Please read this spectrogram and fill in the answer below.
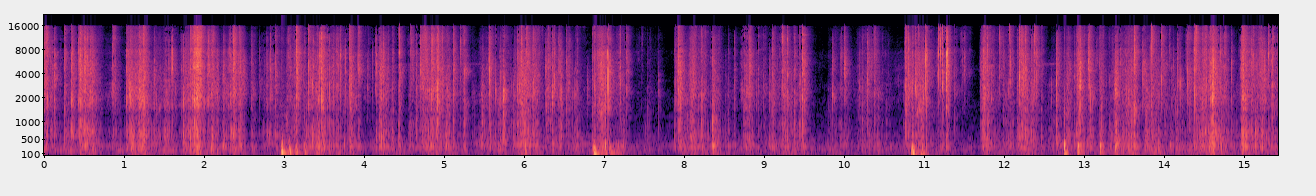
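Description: Plastic and card packaging of a stationery kit crinkling and rustling as the items are packed back in, with a few dull knocks now and then.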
